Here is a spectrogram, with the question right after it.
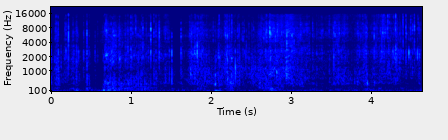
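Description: A thin white sheet of crumpled paper is smoothed and crushed between both hands, giving a continuous, bright crinkling and crackling with dense, rapid snaps throughout. The sound is quiet and mostly high-pitched, with almost no low end.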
